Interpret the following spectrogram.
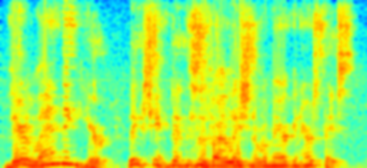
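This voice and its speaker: A man's voice: sits high, lively intonation, fairly quick, reverberant, distant mic. An older man being interviewed as a guest researcher on a live talk show, talking in an emphatic, insistent way and repeating his points.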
